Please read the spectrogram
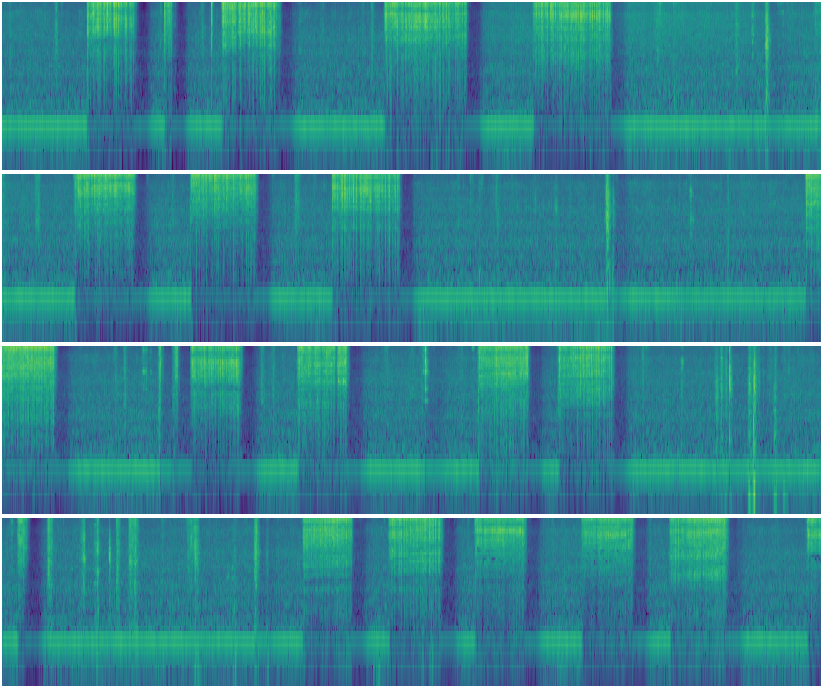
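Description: Wire-feed (MIG) welder laying short beads on steel tubing: a crackling, sizzling hiss with a steady hum, stopping and restarting every second or two as the trigger is released and pulled again.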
